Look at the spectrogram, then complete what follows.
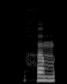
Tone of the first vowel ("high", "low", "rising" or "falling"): low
